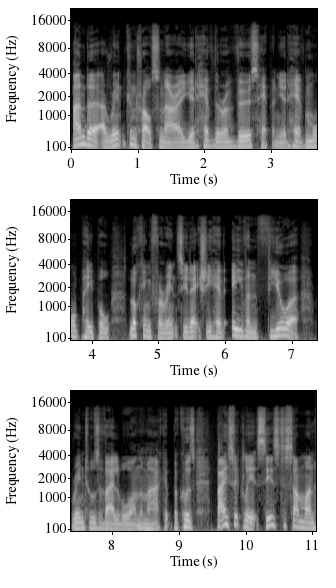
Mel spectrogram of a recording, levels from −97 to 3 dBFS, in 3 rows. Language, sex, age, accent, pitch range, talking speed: English, male, 30-49, Australian, 110-135 Hz, 180 wpm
